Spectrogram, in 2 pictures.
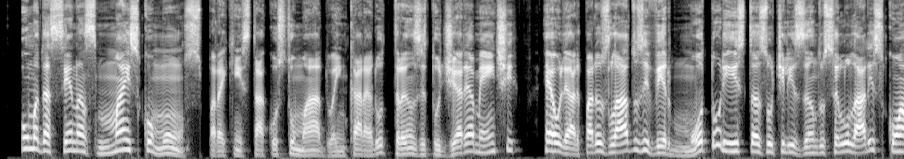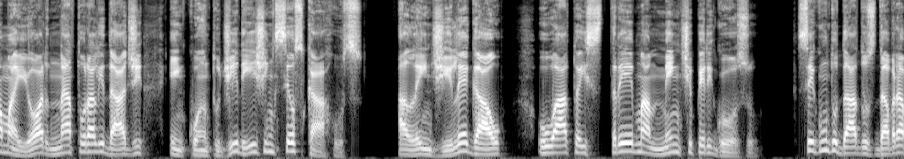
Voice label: portuguese brazilian corporate videos

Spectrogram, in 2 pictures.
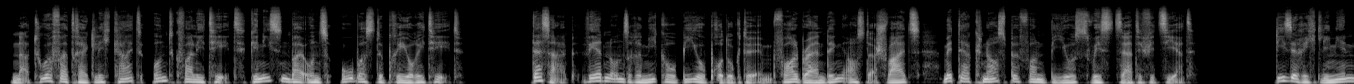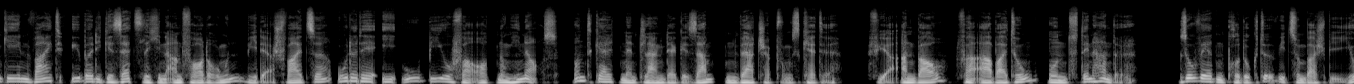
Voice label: german switzerland narration

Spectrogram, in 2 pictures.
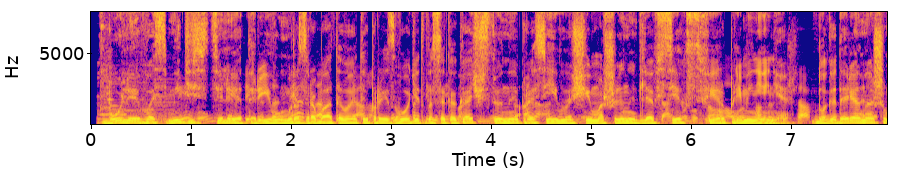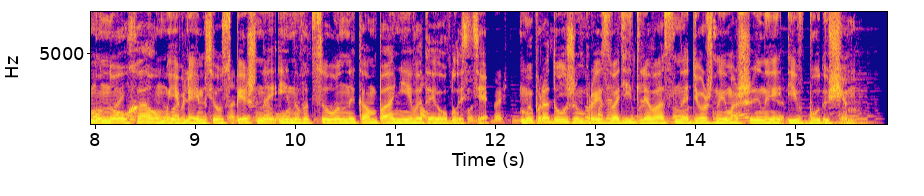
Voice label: russian corporate videos

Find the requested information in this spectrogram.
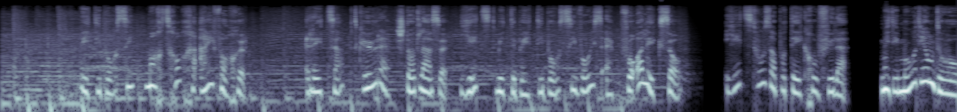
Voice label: german switzerland commercial; Englisch (International) Deutsch Deutsch (Schweiz); Österreich

